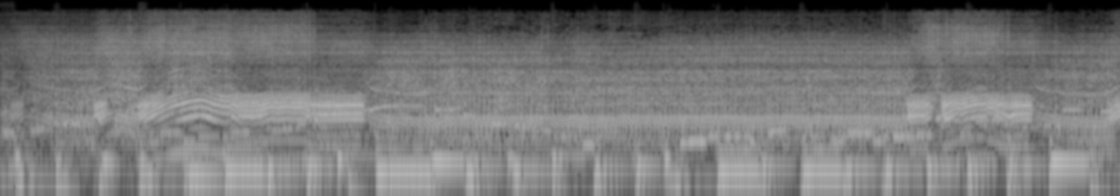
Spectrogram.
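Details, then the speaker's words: Chainsaw cutting konara oak hardwood with over-filed depth gauges: the revs sag and lurch as the cutters bite too deep, and the chain bogs and stops in the cut. "ご覧のようにですね、刃が食い込みすぎてしまって装チェーンが止まってしまうんですよね。"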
